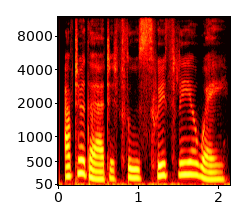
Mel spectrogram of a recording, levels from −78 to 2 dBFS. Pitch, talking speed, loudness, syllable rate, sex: 190 Hz, 165 wpm, -16 LUFS, 4.5 syllables/s, female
